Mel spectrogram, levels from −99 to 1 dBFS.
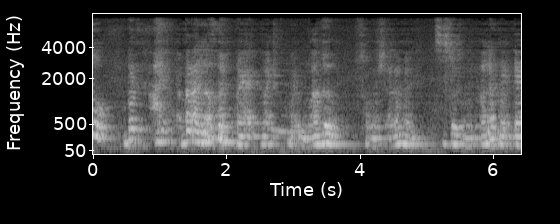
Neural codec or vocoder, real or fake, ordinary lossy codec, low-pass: autoencoder, 48 kHz, 32 numbers a frame, DAC-VAE, trained on Japanese speech; fake; none; 7.2 kHz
